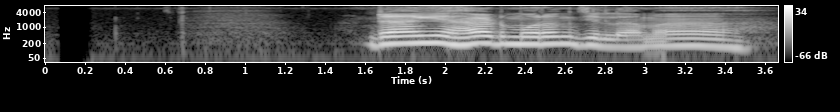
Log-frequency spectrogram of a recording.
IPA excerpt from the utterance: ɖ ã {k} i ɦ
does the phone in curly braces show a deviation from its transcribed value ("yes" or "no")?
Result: yes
